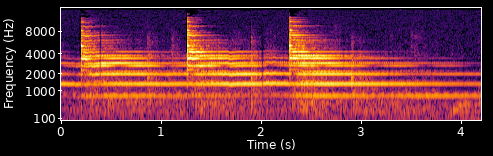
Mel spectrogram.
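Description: Chiming clock striking, three bell strokes about a second apart, each ringing on and fading, which the speaker takes for the clock striking four.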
